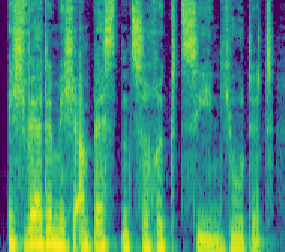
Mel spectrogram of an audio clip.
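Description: Courteous young gentleman, late twenties, read by a woman in a lowered, dark, husky, soft-spoken audiobook voice. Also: animated, a little fast, no room sound, clean studio sound.

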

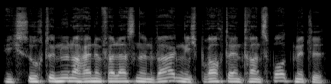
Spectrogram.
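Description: A man's voice: mid-range voice, fairly even intonation, brisk, dry recording, studio quality, voice pushed up, close to an everyday voice. A man voicing a cautious young man caught hiding, answering defensively. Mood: wary.

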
